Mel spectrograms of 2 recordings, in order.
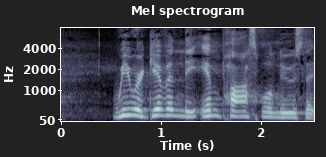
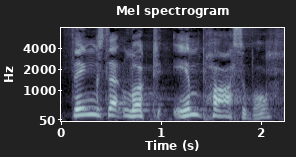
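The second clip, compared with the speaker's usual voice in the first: usual speaking voice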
